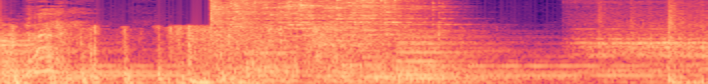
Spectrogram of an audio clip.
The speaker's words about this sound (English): Afterward, he retained a mad, confused impression of smashing his way through a dusty, cobwebbed window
